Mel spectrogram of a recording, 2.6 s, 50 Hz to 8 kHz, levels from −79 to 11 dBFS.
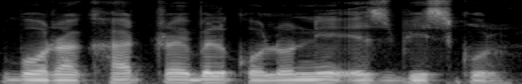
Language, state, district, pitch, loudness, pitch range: Kokborok, Tripura, West Tripura, 100 Hz, -17 LUFS, 100-110 Hz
